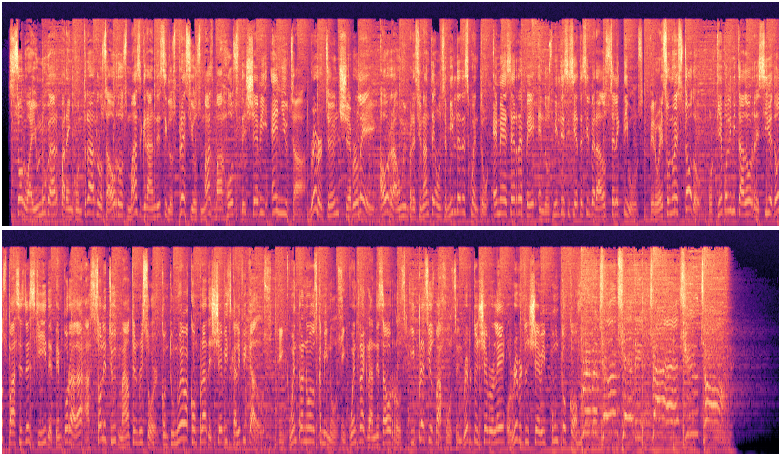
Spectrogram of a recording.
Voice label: spanish; RVC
